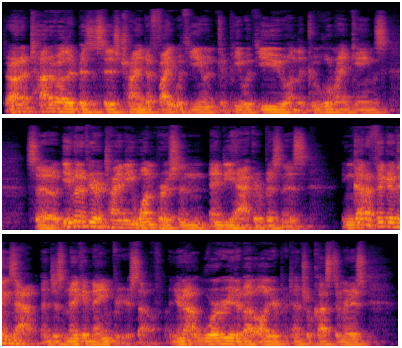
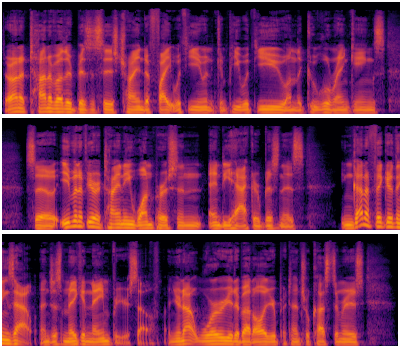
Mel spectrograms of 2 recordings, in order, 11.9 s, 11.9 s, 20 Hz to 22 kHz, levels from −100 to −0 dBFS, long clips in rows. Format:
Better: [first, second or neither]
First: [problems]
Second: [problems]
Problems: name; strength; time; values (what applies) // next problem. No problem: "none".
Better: second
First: off-mic speech; far // room echo; very slight; dies away in 0.3 s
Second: none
